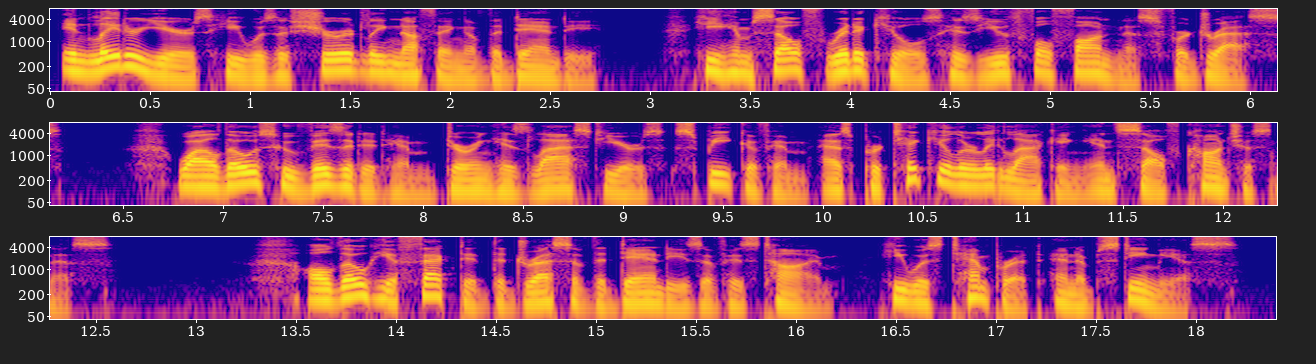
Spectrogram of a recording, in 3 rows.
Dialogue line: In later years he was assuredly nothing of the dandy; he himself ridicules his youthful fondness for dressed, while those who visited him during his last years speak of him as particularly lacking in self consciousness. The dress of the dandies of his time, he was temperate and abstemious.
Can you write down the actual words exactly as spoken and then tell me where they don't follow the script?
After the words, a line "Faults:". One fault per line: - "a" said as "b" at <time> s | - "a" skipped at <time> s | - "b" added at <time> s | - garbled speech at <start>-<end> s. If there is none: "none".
In later years he was assuredly nothing of the dandy; he himself ridicules his youthful fondness for dress, while those who visited him during his last years speak of him as particularly lacking in self consciousness. Although he affected the dress of the dandies of his time, he was temperate and abstemious.
Faults:
- "dressed" said as "dress" at 5.7 s
- "Although he affected" added at 13.6 s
